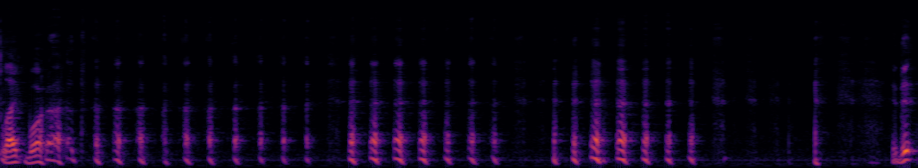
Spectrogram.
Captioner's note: Ketawa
